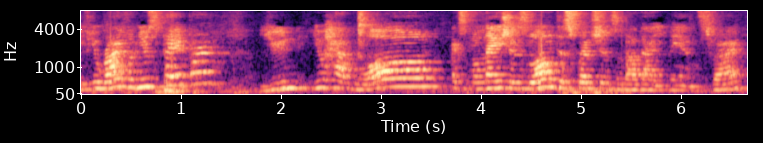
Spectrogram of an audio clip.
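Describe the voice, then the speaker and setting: In a room with audible echo and noticeable background noise, a woman speaks in a high voice with very wide pitch swings. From Taiwan. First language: Chinese (Mandarin). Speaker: lecturer. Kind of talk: lecture. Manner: conversational, repetitive restarts.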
